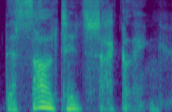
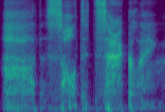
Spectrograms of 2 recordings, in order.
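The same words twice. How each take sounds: First: Slow hushed whisper of "the Salted Sackling". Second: Slow breathy whisper of the title. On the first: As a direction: whisper it like a legend. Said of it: "repeats title". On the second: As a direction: hush it like a secret. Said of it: "repeats title differently". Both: Shown as a demonstration.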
